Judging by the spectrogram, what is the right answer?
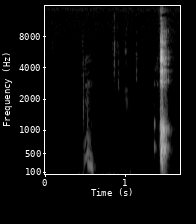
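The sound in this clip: A person burps while trying to speak, producing two brief guttural bursts: a faint, low one, then a louder, fuller one after a short pause.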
